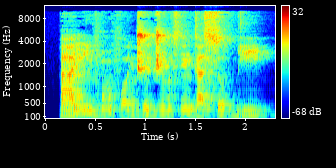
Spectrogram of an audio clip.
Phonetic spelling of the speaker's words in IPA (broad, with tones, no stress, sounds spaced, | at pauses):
a˦ j ĩ˧ f ɔ̃˨ f ɔ˨˦ d͡ʒ o˧ d͡ʒ ɔ̃˨ s ɛ̃˨˦ ɡ a˧ s o˧ ɡ͡b i˦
